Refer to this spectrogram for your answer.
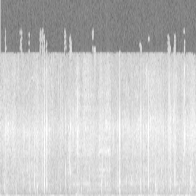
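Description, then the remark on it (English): Steady rain patters on a hard surface, a dense wash of drops with scattered sharper taps, continuous for the whole stretch, with no voices. “All the noises of rain.”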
